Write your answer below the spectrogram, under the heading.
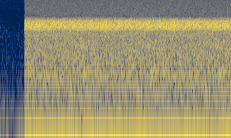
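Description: Steady hiss of white noise after a brief silence, the masking sound hearing aids play to ease tinnitus.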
